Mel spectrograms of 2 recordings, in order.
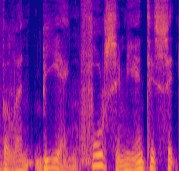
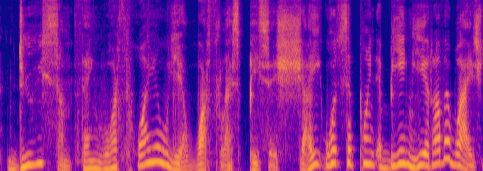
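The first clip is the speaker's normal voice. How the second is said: goading inner voice; 7 semitones higher than usual. Acted. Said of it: "the voice goading him".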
